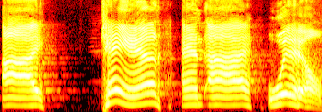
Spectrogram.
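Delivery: slow, deliberate, loud, emphatic voice.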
